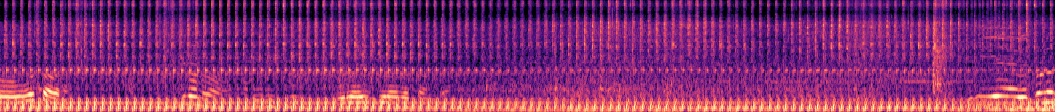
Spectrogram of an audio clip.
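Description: An engine running steadily at an even, rapid chug.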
